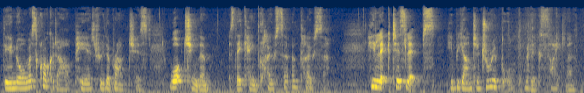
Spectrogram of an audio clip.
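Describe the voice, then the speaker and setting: An English woman, an infant school teacher, reading a children's story aloud, dropping into hushed whispers for suspense. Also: fairly low pitch, moderate pace, a little hiss or hum.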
